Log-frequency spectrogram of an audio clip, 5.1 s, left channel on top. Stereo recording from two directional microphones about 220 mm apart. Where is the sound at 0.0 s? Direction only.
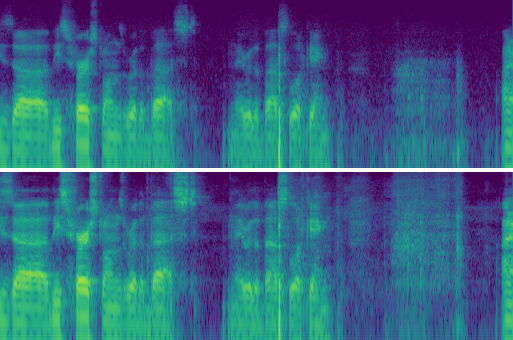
35° right (ahead or behind).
